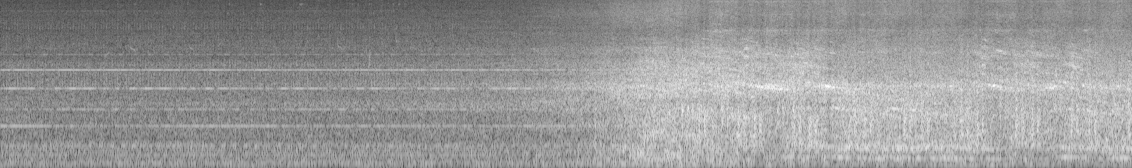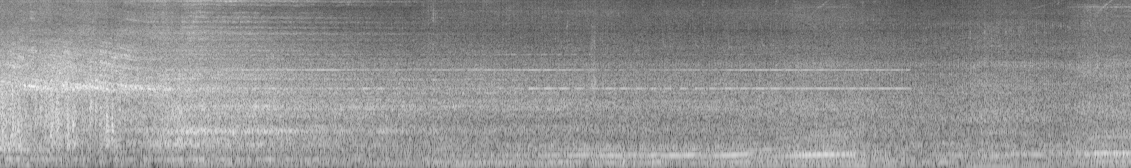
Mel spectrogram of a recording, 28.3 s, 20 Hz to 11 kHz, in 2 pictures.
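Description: Dutch level-crossing bells ringing steadily while an NS ICMm (Koploper) electric intercity train passes at speed, its wheels clattering over the rail joints for about eight seconds from roughly 8 s in. The bells stop about 25 s in as the crossing clears.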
